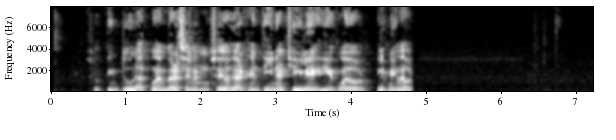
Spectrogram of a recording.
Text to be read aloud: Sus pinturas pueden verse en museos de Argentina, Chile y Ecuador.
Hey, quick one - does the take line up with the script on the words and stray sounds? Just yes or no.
no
